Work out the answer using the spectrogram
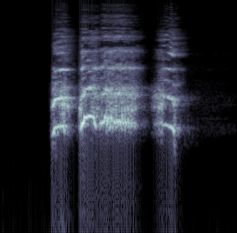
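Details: Red junglefowl crow in quiet surroundings: a short hoarse note, a long grating sustained section, then a separate shorter closing syllable.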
